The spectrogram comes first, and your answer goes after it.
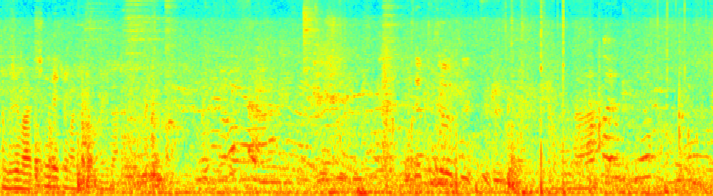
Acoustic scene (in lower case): restaurant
